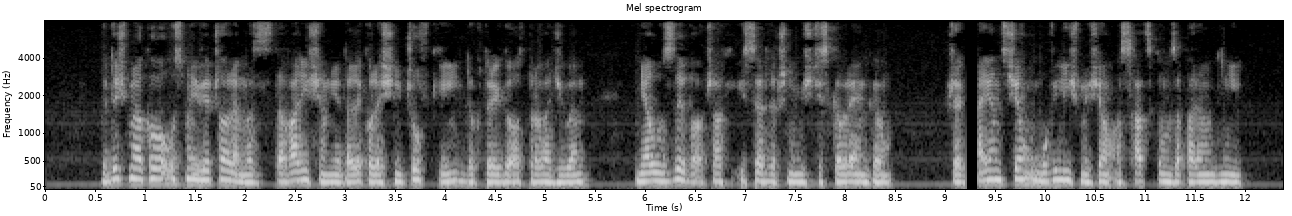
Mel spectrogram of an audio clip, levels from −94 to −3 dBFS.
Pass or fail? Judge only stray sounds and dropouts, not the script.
fail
